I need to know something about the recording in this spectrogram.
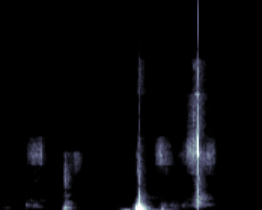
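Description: Hands handling a rigid cardboard vinyl LP box: a faint tap, then a loud dull thump about a second in, and a sharp click half a second later.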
